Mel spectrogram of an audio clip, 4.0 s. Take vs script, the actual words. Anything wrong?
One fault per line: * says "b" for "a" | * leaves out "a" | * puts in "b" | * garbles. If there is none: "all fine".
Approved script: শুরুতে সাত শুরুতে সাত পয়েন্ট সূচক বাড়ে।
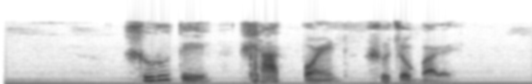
* leaves out "শুরুতে সাত"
